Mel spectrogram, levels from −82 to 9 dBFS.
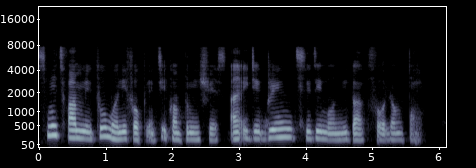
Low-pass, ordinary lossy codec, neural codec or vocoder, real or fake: none; none; codec, 16 kHz, 1 kbps, FunCodec, trained on Chinese and English, 50 frames a second; fake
